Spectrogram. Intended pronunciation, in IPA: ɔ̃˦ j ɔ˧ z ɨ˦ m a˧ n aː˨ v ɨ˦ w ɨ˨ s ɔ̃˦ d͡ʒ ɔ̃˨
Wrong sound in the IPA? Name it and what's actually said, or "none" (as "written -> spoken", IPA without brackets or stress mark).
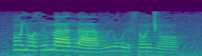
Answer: a˧ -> aː˧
